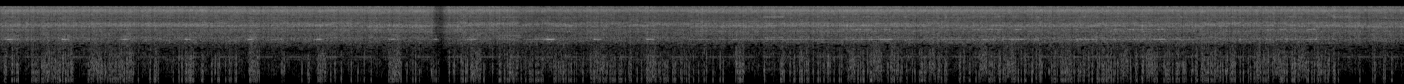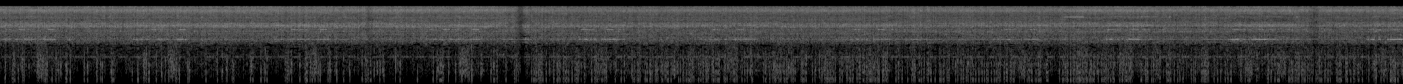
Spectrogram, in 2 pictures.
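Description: CNC router spindle running at a steady high-pitched whine as its end mill cuts into a plastic sheet, with a steady hiss of cutting beneath; the sound dips briefly twice.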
